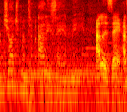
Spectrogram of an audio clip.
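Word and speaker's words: Alisaie: Alize. I've been saying her name wrong too this entire time.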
